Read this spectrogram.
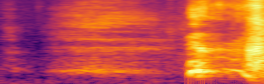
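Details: A drawn-in, wavering breath followed by one forceful, explosive sneeze, from a man in a strong sneezing fit deliberately induced by a nasal irritant that burns.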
